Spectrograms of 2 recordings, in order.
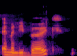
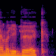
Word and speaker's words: Emely Buyck: Uh, my name is Emily Burke. Pronounce it again, Jerry. You did it so wonderfully. Emily Burke.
